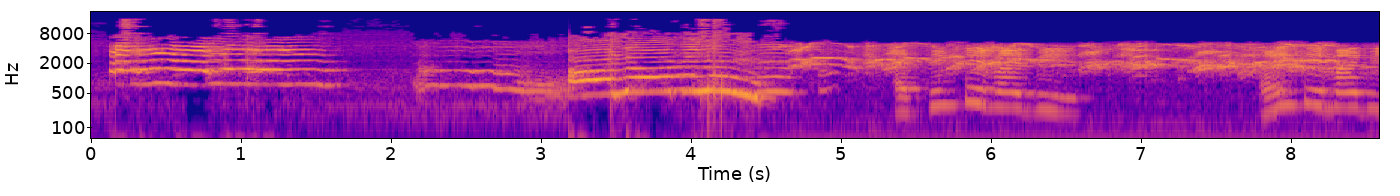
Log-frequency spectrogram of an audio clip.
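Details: Puppies squeaking and whining indoors, apparently trying to play; high, wavering harmonic whines and yelps, some rising then falling, overlapping one another in quick succession, with a person's voice nearby.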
